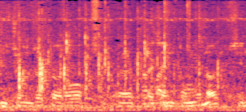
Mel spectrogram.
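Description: Speech: a man talking to the camera, with no other sound standing out.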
